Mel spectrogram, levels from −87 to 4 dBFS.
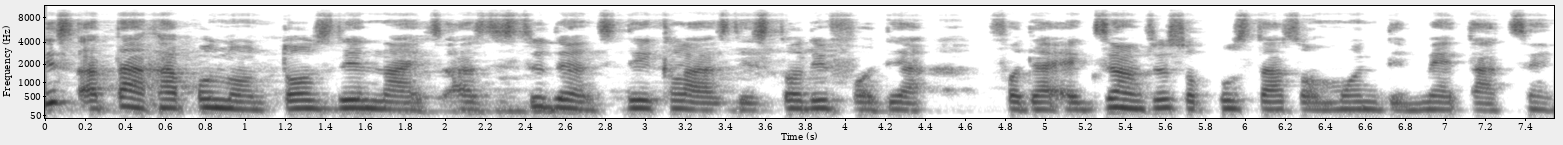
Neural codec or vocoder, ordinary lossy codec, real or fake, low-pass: vocoder, 24 kHz, 100 mel bands, Vocos; none; fake; 9.9 kHz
